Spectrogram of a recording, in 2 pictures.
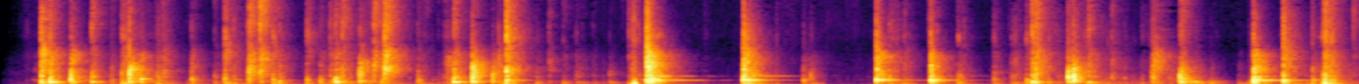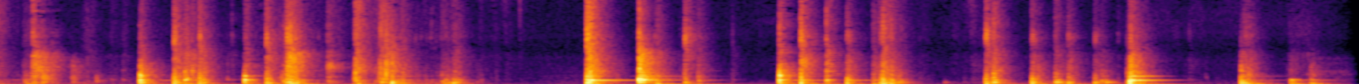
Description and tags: Recorded with Minidisc and stereo in ear mics in my livingroom.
